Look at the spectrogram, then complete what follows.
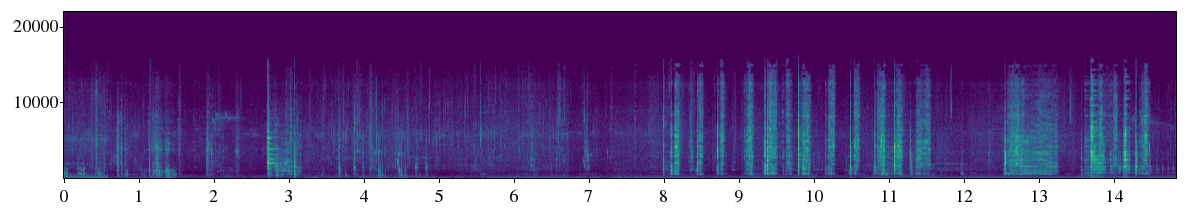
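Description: Chopped vegetables being scraped off a wooden chopping board into a bowl: a run of quick clicks and scrapes, thickest in the second half, with a longer scrape a couple of seconds before the end.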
